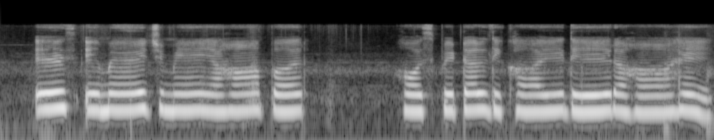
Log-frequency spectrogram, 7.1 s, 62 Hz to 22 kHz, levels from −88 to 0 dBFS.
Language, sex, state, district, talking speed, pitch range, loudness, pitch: Hindi, female, Rajasthan, Jaipur, 85 wpm, 210-220 Hz, -17 LUFS, 215 Hz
